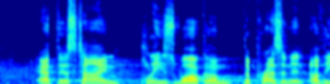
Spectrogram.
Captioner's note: applause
